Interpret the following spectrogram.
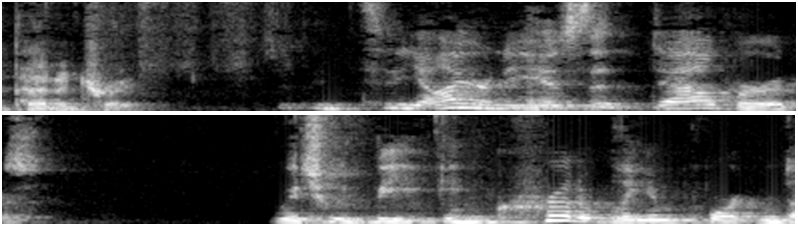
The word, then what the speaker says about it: Daubert: By the way, just so everyone knows, Dalbert is pronounced Dalbert. I used to say Dalbert. Snobs say Dalbert. But Mr. Dalbert is on record as saying that he pronounces his name Dalbert.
